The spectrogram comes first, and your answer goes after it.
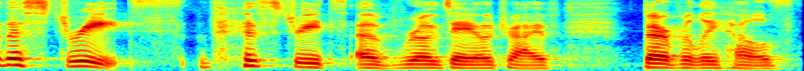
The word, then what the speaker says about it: Rodeo: About a year ago, I took to the streets, the streets of Rodeo Drive, Beverly Hills. I don't know why it's called Rodeo when it's spelled Rodeo Drive, but anyhow, the place is bustling with LARPers, young people pretending to be rich.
